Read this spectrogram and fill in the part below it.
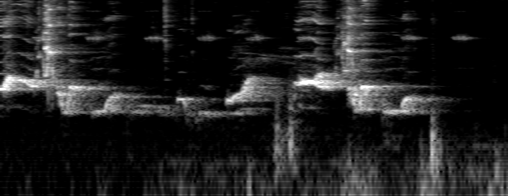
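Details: Birds in a greenhouse giving loud whistled chirps that rise and then slide down in steps, two main phrases about two seconds apart, with faint lower clicks and rustling beneath.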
